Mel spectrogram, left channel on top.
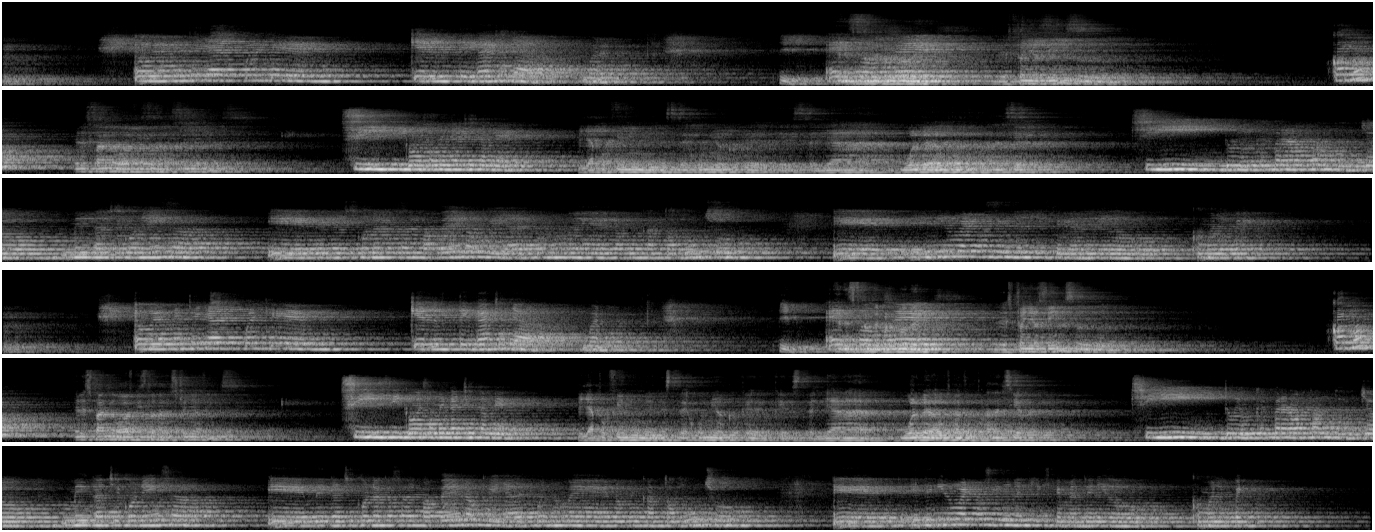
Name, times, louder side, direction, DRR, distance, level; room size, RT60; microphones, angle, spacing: voice 1, 1.0-3.3 4.1-5.4 5.8-6.1 6.6-6.8 8.2-9.3 10.7-11.1 13.3-13.7 17.1-18.9 25.0-29.4 30.1-34.8 35.3-35.4 35.7-38.9 39.3-39.9, equal, 45° right, -2 dB, 4.7 m, -20 dB
voice 2, 7.8-9.3 9.9-11.1 14.4-16.1 19.5-24.2, equal, 80° right, 0 dB, 2.5 m, -22 dB
21.5 x 17.0 x 9.8 m, 2.8 s
head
